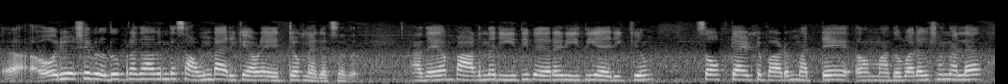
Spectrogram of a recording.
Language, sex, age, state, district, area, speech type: Malayalam, female, 18-30, Kerala, Kollam, urban, spontaneous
